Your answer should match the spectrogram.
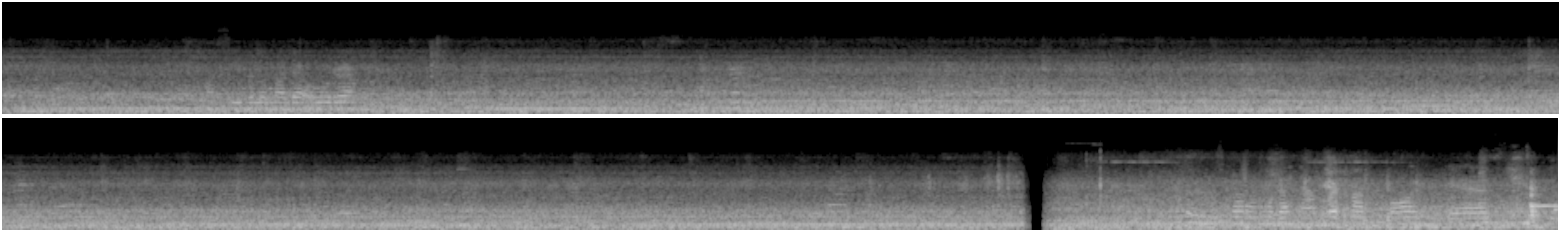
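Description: Steady running noise of an MTR metro train heard from inside the carriage: a continuous rumble with a low hum. There is a brief break near the end, after which voices grow louder.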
